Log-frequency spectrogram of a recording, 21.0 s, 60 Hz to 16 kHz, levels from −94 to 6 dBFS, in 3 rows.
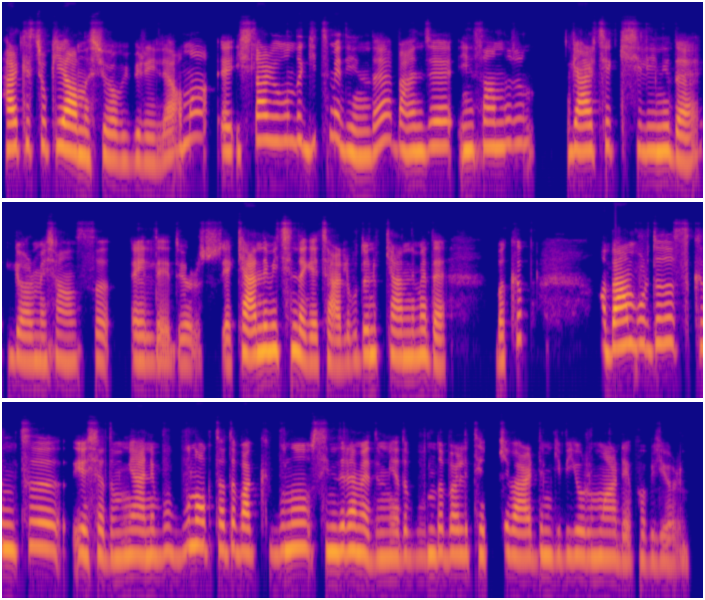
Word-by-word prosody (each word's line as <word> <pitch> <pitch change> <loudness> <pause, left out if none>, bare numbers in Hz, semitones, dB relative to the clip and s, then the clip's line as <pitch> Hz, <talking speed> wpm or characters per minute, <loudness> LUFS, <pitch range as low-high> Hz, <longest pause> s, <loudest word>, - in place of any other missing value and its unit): herkes 255 +1 +4
çok 265 0 -4
iyi 260 - +8
anlaşıyor 200 -4 +4
birbiriyle. 175 0 -6
Ama, 335 +4 -4
eee, 225 0 +1
işler 315 +8 +3
yolunda 310 0 -3
gitmediğinde 245 - -2
bence 245 +3 +1
insanların 260 +4 -1 0.4
gerçek 235 +1 +2
kişiliğini 230 -2 0
de 175 +5 0
görme 175 -3 -3
şansı 175 -1 -7 0.2
elde 175 -1 -3
ediyoruz. 160 -1 -8
Ya, 165 - -1
kendim 215 +5 +6
için 235 0 +2
de 195 - +4
geçerli, 165 -1 -2
bu 180 +2 -12
dönüp 210 +1 0
kendime 195 0 0
de 165 -2 0 0.5
bakıp, 190 - -4 0.7
"Ha, 260 -1 -1
ben 270 +2 +10
burada 285 0 -1
da 295 0 +1
sıkıntı 255 -1 -1
yaşadım. 200 -1 -2
Yani, 205 0 0
bu 215 -3 -8
bu 270 +3 -1
noktada 255 -2 +1
bak, 220 -1 +2
bunu 240 +4 0
sindiremedim 225 -4 +1
ya 195 0 -4
da 200 -2 -8
bunda 210 +1 -4
böyle 210 0 -2
tepki 210 +2 -6
verdim." 200 +1 0
gibi 200 +1 -9
yorumlar 195 -1 -3
da - - -7
yapabiliyorum. 175 +2 -11
215 Hz, 150 wpm, -23 LUFS, 195-250 Hz, 0.7 s, ben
